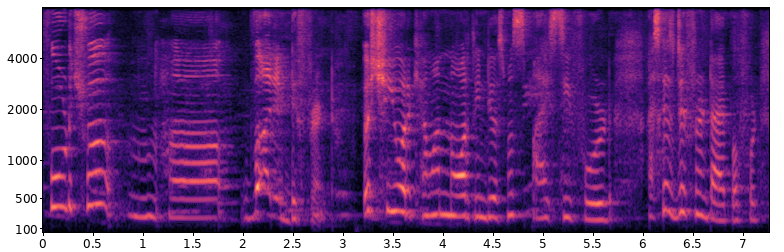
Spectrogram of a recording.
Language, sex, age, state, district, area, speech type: Kashmiri, female, 45-60, Jammu and Kashmir, Ganderbal, rural, spontaneous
